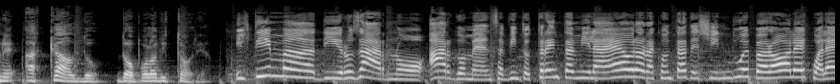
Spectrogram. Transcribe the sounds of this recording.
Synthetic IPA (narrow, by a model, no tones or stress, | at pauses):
neakːald̪ʊd̪ɔːpolavit̪ːɔ̰ːɾjailt̪imd̪irozarnoarɡomɛnsavːint̪ot̪ɾɛnt̪amiːlaɛwɾoɾakːont̪aːt̪et͡ʃiːnd̪uːepaɾɔːlekwalɛ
